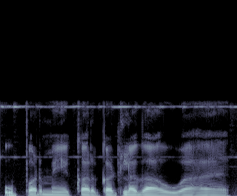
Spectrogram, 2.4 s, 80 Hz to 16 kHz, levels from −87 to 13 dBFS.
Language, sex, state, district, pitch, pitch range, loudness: Hindi, male, Jharkhand, Palamu, 100 Hz, 95-110 Hz, -17 LUFS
